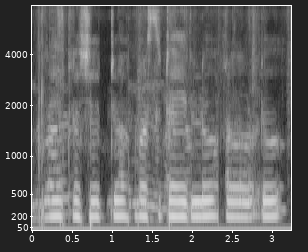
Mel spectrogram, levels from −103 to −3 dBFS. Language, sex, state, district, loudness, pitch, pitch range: Telugu, male, Andhra Pradesh, Guntur, -25 LUFS, 200 Hz, 200-205 Hz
